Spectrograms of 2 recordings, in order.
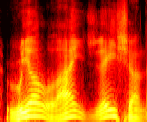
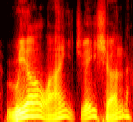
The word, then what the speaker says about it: realization: 그래서 앞에 있는 R-E-A-L real 이 단어를 살짝 발음해 주시고 뒤에 realization G-A-T-I-O-N 이 단어를 좀 더 세게 발음해 주세요. 그래서 realization 한 번 더 실현하다 실현 realization 한 번 더 실현하다 실현 realization 그렇습니다.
